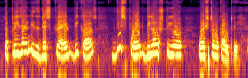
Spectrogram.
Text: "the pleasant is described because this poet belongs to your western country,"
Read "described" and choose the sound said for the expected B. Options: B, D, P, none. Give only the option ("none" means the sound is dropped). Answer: B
